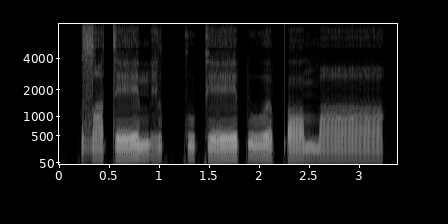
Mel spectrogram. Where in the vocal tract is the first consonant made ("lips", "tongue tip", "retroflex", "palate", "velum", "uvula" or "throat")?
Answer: tongue tip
